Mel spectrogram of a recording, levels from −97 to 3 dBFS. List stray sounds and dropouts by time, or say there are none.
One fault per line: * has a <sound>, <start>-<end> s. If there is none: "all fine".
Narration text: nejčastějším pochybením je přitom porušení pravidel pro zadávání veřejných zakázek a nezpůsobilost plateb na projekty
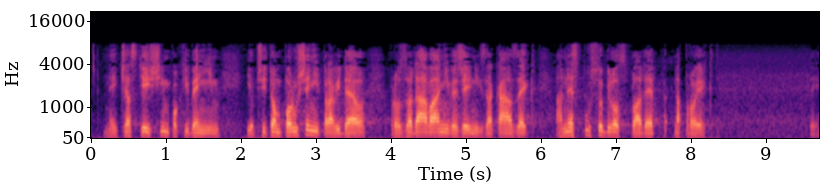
all fine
